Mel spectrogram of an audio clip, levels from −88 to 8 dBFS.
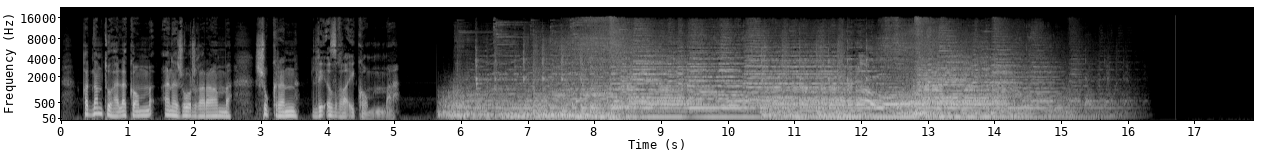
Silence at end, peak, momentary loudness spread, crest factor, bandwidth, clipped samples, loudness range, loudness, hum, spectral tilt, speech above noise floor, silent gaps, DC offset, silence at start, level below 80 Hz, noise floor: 1.9 s; -4 dBFS; 12 LU; 16 dB; 17 kHz; under 0.1%; 8 LU; -20 LUFS; none; -6 dB/octave; 60 dB; none; under 0.1%; 0.35 s; -36 dBFS; -81 dBFS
